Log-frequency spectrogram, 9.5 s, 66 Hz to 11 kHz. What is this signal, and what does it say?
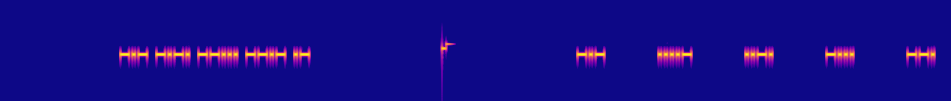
Morse code, heard as a keyed tone, about 40 wpm, spaced as for 20 wpm, 700 Hz. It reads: KC7QA K4FBG
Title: USA Call Signs - 5 Characters - 6x Character Spacing - 40wpm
